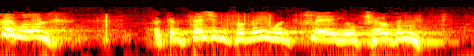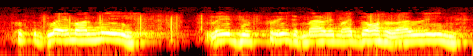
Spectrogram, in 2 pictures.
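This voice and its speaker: A man's voice: high-pitched, unhurried, phone-quality sound. An actor playing a weakened, wronged older father held captive, defiant, in 1930s radio style. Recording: thin band-limited 1930s radio recording.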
